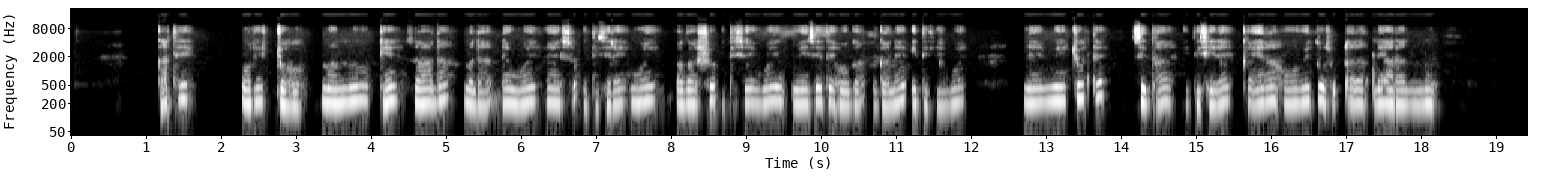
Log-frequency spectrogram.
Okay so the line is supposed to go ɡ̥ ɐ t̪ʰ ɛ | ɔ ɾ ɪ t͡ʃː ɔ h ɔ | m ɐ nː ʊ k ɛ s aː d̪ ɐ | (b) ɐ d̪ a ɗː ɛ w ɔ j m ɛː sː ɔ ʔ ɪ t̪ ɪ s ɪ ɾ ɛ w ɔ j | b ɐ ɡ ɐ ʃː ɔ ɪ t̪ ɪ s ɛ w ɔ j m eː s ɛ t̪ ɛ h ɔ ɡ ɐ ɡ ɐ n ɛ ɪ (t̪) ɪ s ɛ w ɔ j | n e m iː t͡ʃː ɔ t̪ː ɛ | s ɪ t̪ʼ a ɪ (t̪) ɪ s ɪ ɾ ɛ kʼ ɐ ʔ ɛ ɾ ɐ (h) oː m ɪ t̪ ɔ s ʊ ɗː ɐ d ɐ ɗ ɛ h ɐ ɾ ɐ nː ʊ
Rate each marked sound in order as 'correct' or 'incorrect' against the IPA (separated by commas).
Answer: incorrect, correct, correct, correct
